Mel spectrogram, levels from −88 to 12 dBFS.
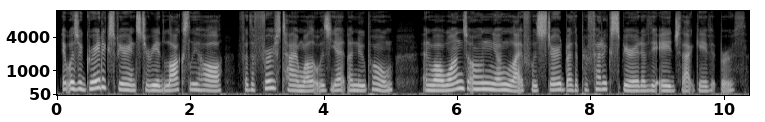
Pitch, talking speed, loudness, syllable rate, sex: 220 Hz, 225 wpm, -18 LUFS, 5.3 syllables/s, female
